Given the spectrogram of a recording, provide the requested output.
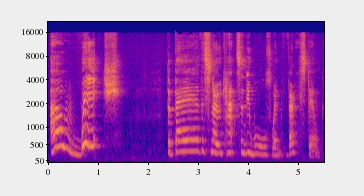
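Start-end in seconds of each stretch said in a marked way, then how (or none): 0.0-1.5 high, loud, startled cry; shocked squeak. A narrator's reading. A follower squeaking in fright at the word witch. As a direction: gasp it out in alarm.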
